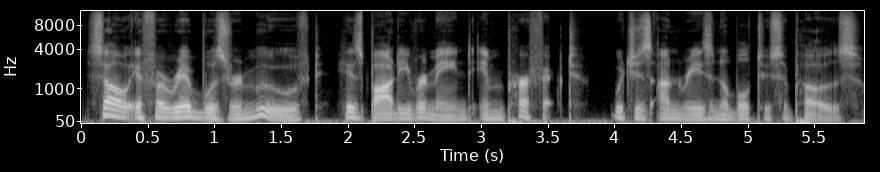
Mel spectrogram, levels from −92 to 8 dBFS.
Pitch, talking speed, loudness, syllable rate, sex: 100 Hz, 155 wpm, -21 LUFS, 5.1 syllables/s, male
